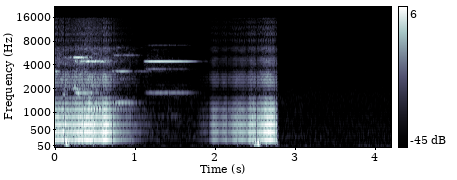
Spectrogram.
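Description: A steady electronic buzzing hum made of several held tones, with a brief high whine joining partway through; it cuts off abruptly just under three seconds in.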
